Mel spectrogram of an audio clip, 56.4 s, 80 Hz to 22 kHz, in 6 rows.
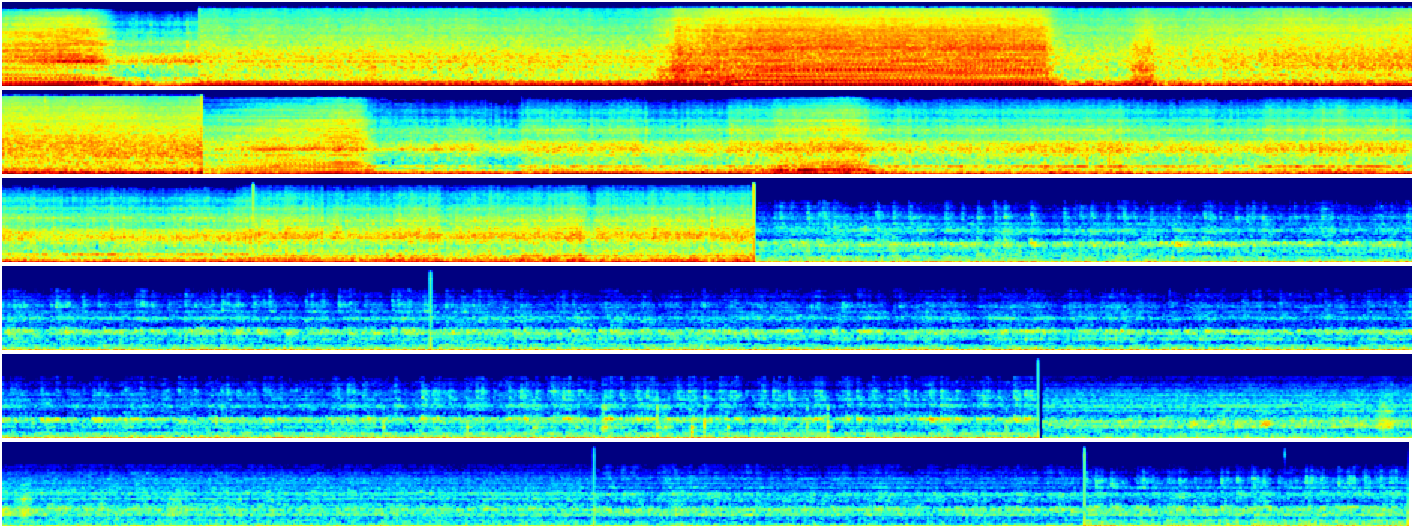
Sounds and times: Car: 0:00.0 - 0:56.3
Outside, rural or natural: 0:00.0 - 0:56.3.

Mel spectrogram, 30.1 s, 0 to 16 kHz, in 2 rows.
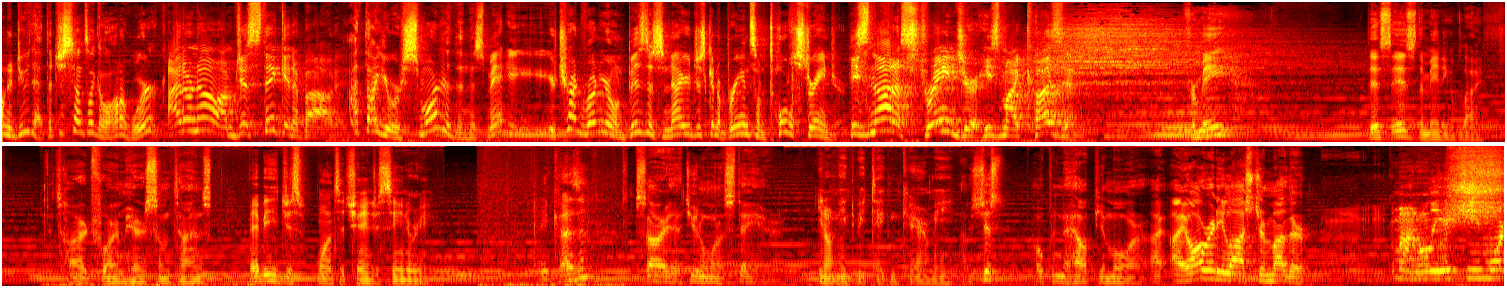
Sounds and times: Speech: 0:00.0 - 0:10.8, 0:28.9 - 0:30.0
Music: 0:00.0 - 0:30.0.

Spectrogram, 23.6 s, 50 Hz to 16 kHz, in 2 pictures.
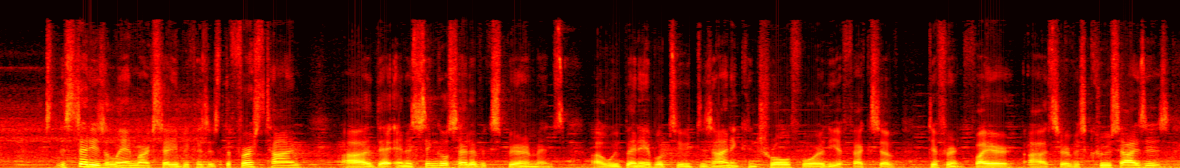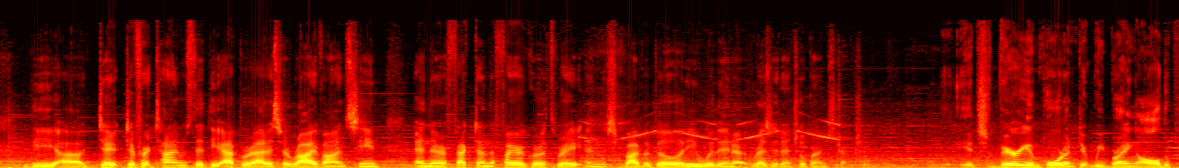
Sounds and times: Music: 0:00.0 - 0:23.5
Speech: 0:00.5 - 0:20.4, 0:21.4 - 0:23.5.

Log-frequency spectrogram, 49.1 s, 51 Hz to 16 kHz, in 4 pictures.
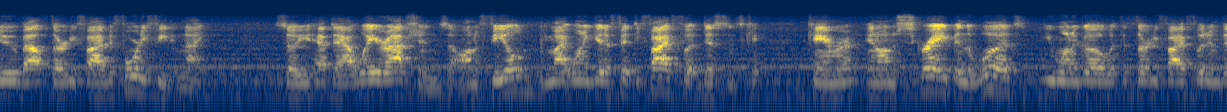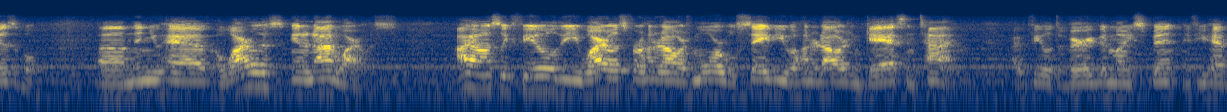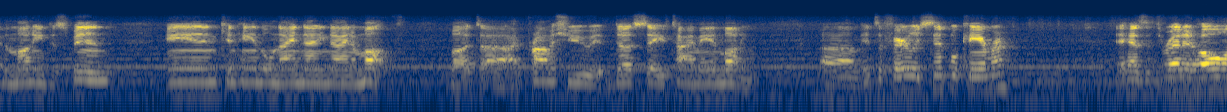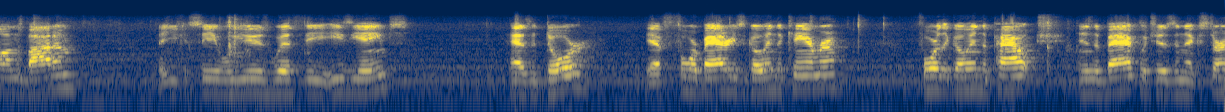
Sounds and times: Speech: 0:00.0 - 0:02.1, 0:02.8 - 0:32.1, 0:32.8 - 0:34.8, 0:35.7 - 0:37.6, 0:38.4 - 0:41.0, 0:41.9 - 0:45.3, 0:46.0 - 0:49.0.

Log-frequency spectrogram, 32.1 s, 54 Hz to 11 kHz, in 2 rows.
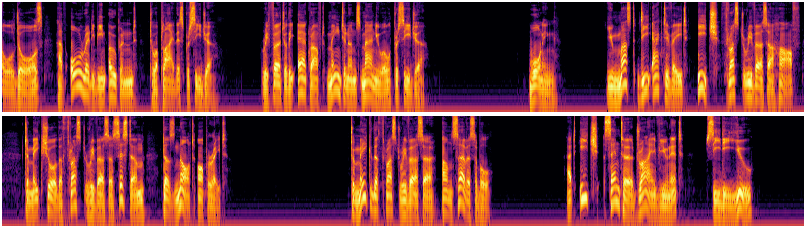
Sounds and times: Speech: 0:00.0 - 0:04.4, 0:05.2 - 0:08.6, 0:10.5 - 0:11.2, 0:12.1 - 0:20.6, 0:23.0 - 0:25.9, 0:27.3 - 0:31.2.

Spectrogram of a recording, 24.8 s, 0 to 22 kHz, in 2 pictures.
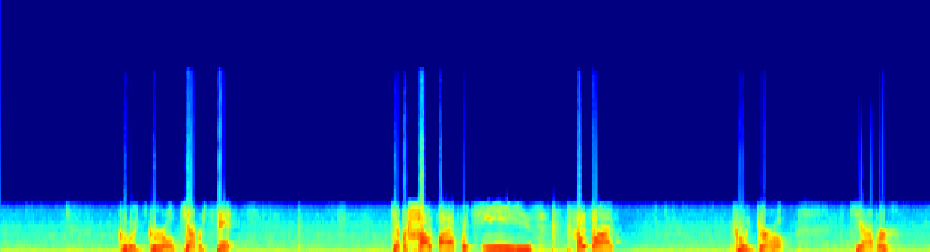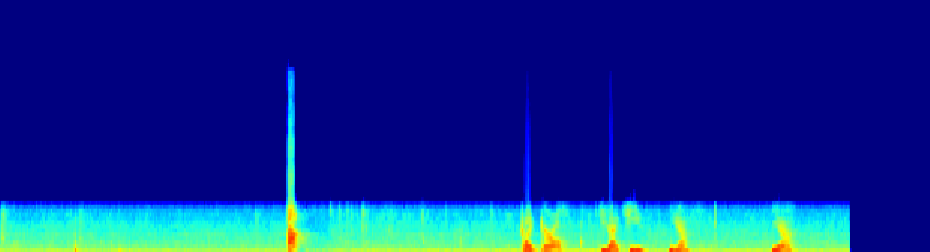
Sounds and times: Speech: 0:01.6 - 0:03.2, 0:05.2 - 0:08.3, 0:09.8 - 0:12.0, 0:19.2 - 0:21.7, 0:22.7 - 0:23.1.

